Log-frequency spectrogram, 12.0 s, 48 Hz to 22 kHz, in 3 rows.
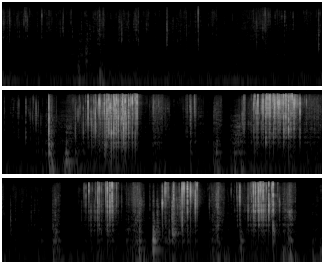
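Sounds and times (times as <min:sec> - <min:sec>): slime crackling pops: 0:04.2 - 0:06.5, 0:07.1 - 0:07.9, 0:09.0 - 0:11.6.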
